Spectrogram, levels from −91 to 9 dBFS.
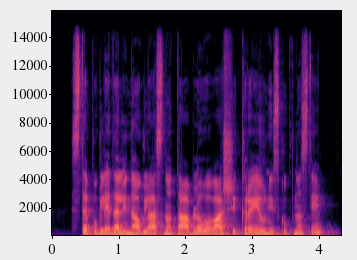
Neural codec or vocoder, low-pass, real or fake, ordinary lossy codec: none; 14.4 kHz; real; AAC, 96 kbps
